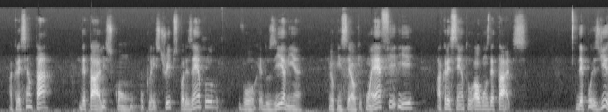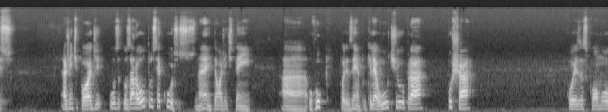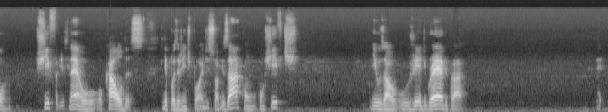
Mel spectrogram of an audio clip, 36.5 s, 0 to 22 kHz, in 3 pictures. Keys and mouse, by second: 4.5 f, 7.0 click, 7.7 click, 8.0 click, 8.3 click, 8.6 click, 8.9 click, 9.3 click, 9.7 click, 10.1 click, 10.4 click, 11.2 click, 11.5 click, 11.9 click, 12.5 click, 18.9 click, 19.8 click, 21.7 click, 23.0 click, 24.3 click, 25.4 click, 28.1 shift+click, 28.4 shift+click, 29.0 shift+click, 30.4 shift+click, 31.0 shift+click, 32.0 g, 32.1 click, 33.3 click, 33.9 click, 34.3 click, 34.7 click, 35.3 click, 35.7 click, 36.1 click.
